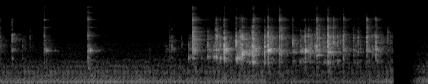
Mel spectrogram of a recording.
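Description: A spoon stirs mint lemonade topped with soft drink in a glass. Scattered clinks come first, then a quick run of rapid metallic rattling against the glass before it stops abruptly.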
